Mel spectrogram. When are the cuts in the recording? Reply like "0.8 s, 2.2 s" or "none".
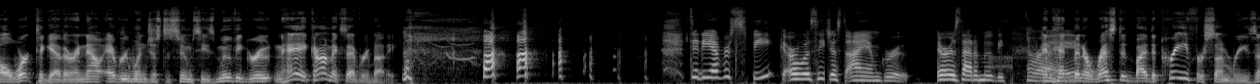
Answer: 8.2 s, 10.1 s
